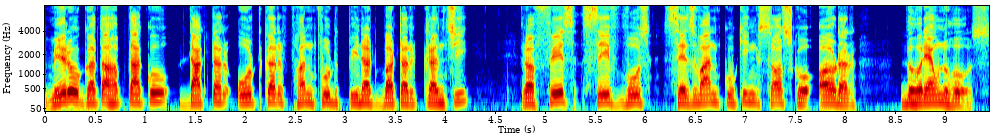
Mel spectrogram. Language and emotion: Nepali, neutral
